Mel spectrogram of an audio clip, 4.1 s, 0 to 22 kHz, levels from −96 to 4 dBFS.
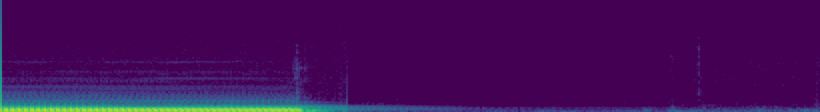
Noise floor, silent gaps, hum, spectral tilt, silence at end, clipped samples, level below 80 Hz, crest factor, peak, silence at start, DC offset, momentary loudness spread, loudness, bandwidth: -75 dBFS; none; none; -14 dB/octave; 2.5 s; under 0.1%; -20 dBFS; 12 dB; -4 dBFS; 0 s; under 0.1%; 6 LU; -15 LUFS; 0.4 kHz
